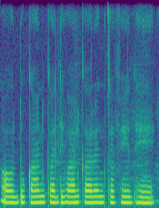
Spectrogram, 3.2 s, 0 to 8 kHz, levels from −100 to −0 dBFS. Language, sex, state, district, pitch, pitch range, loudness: Hindi, female, West Bengal, Alipurduar, 225 Hz, 225-230 Hz, -12 LUFS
